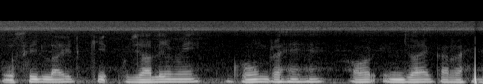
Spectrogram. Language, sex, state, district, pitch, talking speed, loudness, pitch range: Hindi, male, Madhya Pradesh, Katni, 115 Hz, 150 wpm, -23 LUFS, 110-120 Hz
